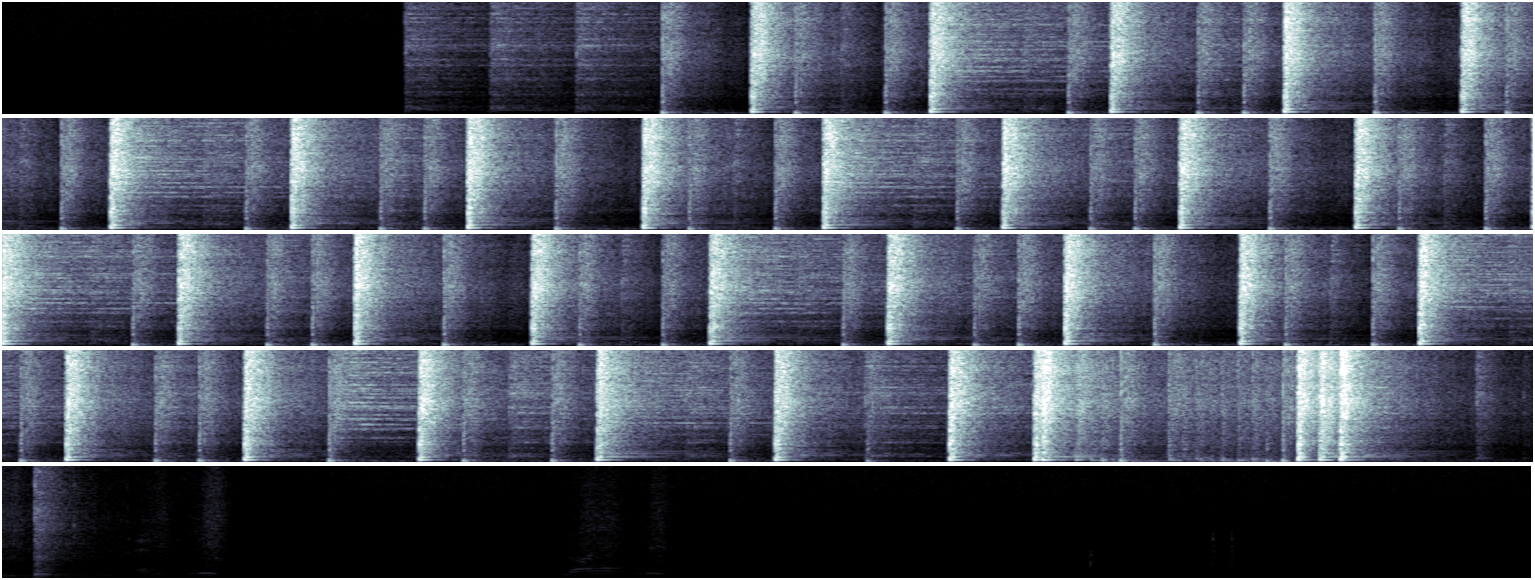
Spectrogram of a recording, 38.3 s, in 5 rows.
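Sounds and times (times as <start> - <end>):
snare drum: 2.5 - 30.1.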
